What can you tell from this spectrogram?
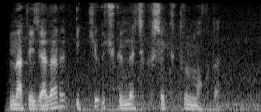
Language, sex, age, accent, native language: Uzbek, male, 18-24, Qashqadaryo, Uzbek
